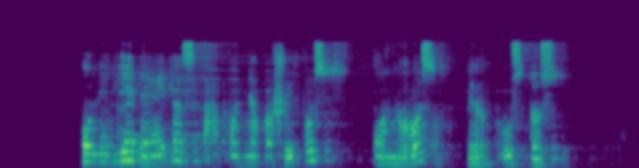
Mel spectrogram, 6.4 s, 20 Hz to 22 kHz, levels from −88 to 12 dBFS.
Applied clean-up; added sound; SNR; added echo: neural mask model DeepFilterNet 3.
